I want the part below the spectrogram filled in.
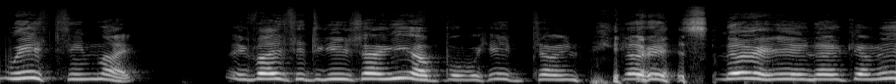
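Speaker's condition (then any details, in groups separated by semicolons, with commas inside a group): Cerebral palsy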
